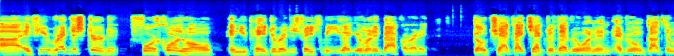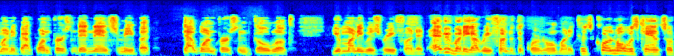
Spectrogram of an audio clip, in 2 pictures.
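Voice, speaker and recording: Speaking very fast, a man lets his pitch swing very widely. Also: medium pitch for a man. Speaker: weather show host. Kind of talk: casual live stream chat.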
